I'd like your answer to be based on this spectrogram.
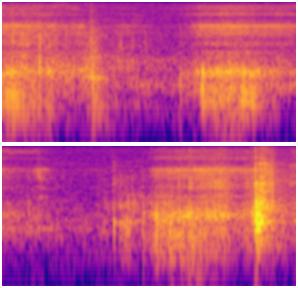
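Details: Newborn snoring while sleeping in a bouncer under a blanket: soft, rhythmic snoring breaths with faint room noise.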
